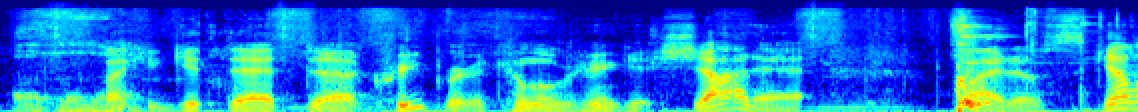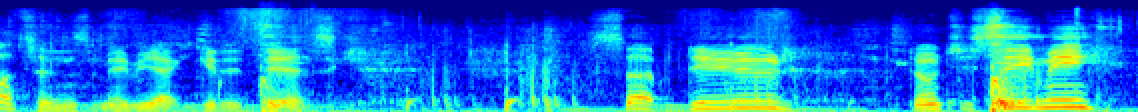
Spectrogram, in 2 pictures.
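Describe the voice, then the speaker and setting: A man's voice: on the low side, lively intonation, a little fast, very noisy. A middle-aged man hosting a live gameplay stream, out of breath from walking on a treadmill and chatting in a rambling way while talking to the game's creatures. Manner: chatty, rambling, talks to game mobs. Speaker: host.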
